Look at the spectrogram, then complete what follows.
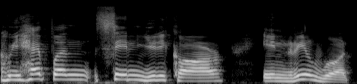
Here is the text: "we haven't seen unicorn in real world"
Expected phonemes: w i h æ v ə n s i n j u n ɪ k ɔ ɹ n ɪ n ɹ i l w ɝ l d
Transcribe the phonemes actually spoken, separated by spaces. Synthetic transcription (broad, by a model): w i h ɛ p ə n s i n j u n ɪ k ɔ ɹ ɪ n ɹ i l w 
